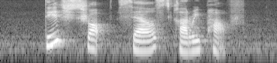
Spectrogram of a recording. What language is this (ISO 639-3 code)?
eng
